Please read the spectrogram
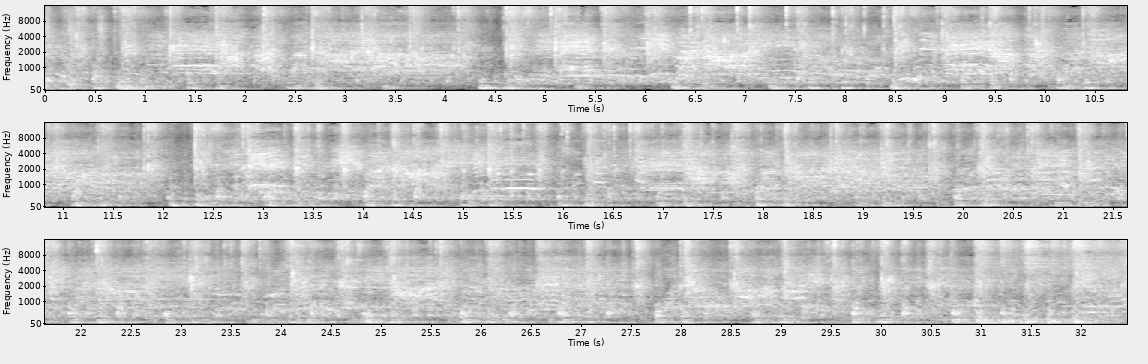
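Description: A congregation's many voices raised at once in loud, fervent worship, singing and calling out together. Hand-clapping runs through it over a steady thudding beat.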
